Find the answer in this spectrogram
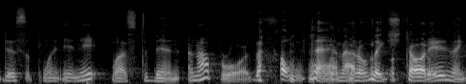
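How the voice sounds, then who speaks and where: Vocal fry colors an American accent on a very clean recording with a silent background. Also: woman. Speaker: interviewee recalling family history. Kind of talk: oral history interview answer, reminiscing.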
